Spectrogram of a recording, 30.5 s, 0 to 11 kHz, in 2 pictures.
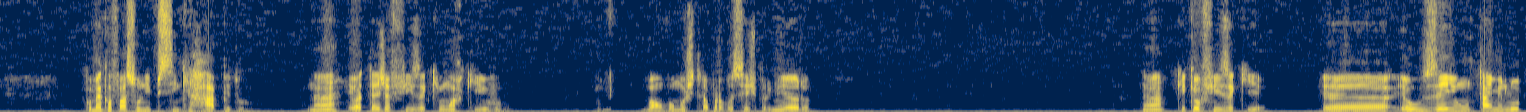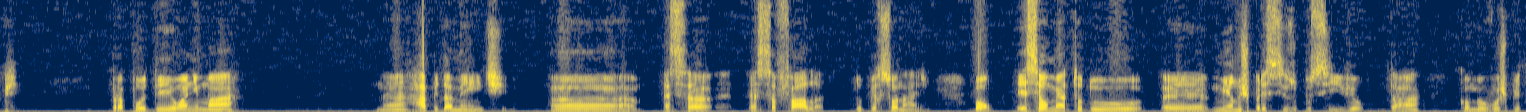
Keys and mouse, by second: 3.1 click, 4.2 click, 7.4 click, 8.6 click, 11.1 click, 12.5-14.8 drag, 15.7 click, 17.1-25.2 drag.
